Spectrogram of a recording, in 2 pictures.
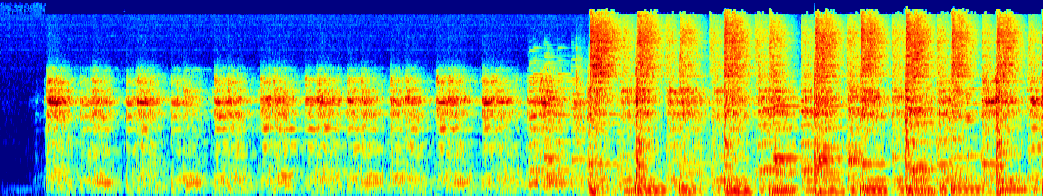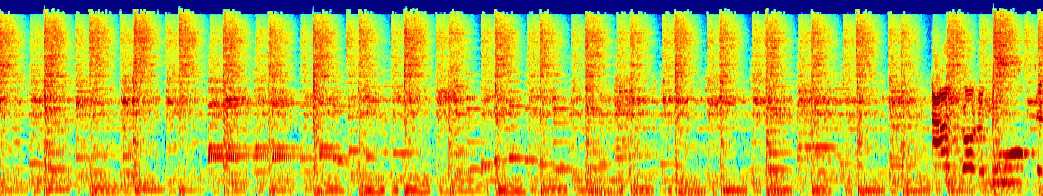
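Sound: song intro playing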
